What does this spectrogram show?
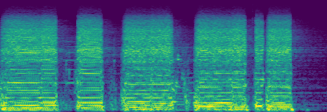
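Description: A distorted electric guitar played through a Tube Screamer overdrive pedal plays loud, dense overdriven chords in choppy bursts with short gaps between, thick midrange saturation and no voices.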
